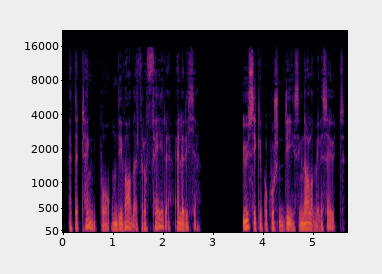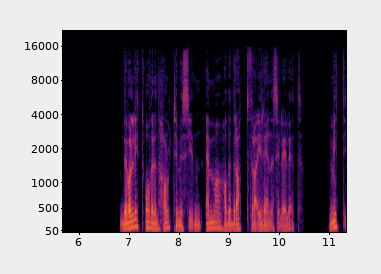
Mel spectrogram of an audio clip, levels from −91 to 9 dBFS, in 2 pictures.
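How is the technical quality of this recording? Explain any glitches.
Nothing in the signal calls for comment: there are no glitches to explain, and the audio carries on steadily with no technical disturbance anywhere.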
